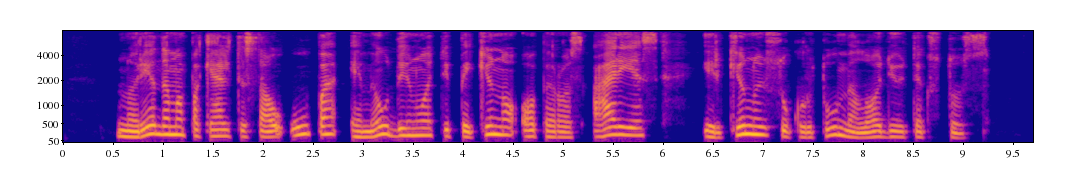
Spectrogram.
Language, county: Lithuanian, Vilnius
